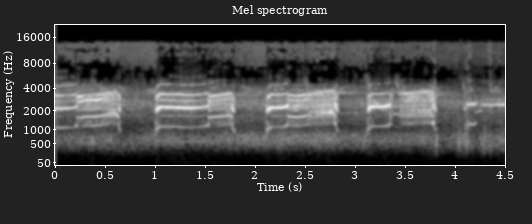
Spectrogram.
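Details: White-tailed eagles at a nest in Latvia on 23 May 2018, during a long feeding after an adult brought fish: thin, harmonic squealing calls in half-second bursts, repeated about once a second over a steady broadband hiss.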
